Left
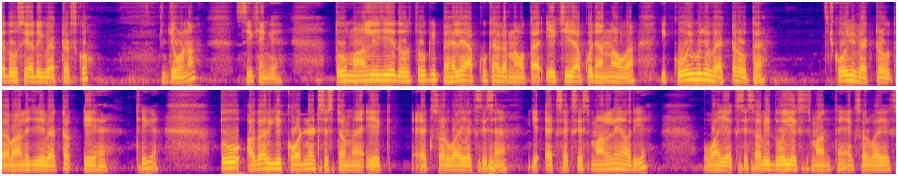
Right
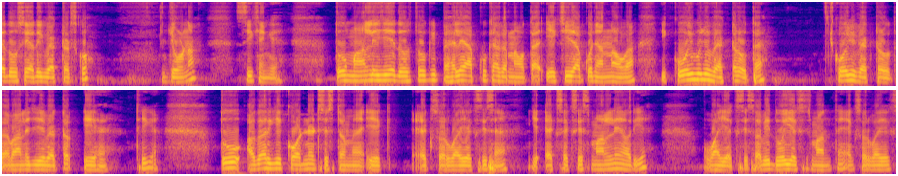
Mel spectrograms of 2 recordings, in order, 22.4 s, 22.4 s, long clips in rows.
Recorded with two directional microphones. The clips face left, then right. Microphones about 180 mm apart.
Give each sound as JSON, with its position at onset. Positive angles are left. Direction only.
{"t": 0.0, "sound": "speech", "side_deg": 55}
